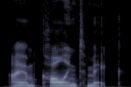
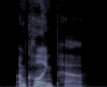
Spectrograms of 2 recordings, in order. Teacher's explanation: We are dealing with connected speech and assimilation here. Native speakers do not pronounce the word to with a hard oo sound in the middle of a sentence. It reduces to a schwa, a lazy, relaxed sound. It becomes two, or even just two.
